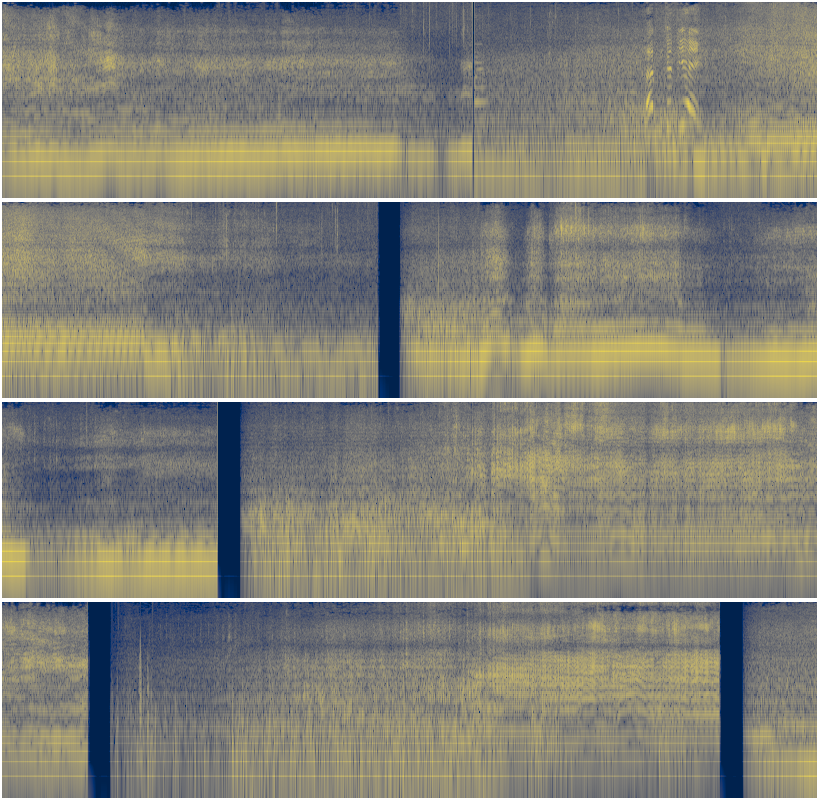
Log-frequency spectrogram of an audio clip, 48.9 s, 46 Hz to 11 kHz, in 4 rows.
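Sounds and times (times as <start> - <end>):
race vehicle engines revving: 0.0 - 48.9.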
